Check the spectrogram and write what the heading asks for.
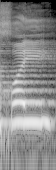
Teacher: Khoi harfu lin karena ada ya sukun sebelumnya fathah. Cara bacanya cukup dilembutkan atau dilunakkan.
